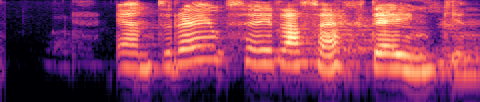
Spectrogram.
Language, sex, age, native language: Icelandic, female, 7, German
